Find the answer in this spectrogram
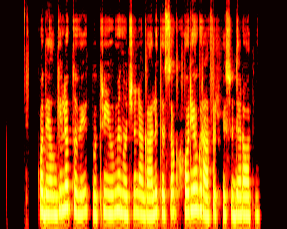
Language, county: Lithuanian, Vilnius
